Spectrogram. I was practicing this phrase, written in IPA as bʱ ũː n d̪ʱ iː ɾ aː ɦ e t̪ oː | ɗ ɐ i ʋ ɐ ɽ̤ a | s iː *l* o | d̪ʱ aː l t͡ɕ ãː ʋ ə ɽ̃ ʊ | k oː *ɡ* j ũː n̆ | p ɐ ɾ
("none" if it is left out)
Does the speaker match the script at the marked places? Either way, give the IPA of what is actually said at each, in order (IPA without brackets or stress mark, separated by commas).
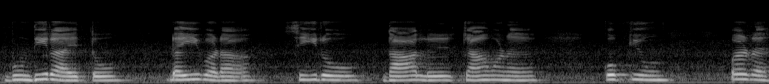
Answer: ɾ, k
